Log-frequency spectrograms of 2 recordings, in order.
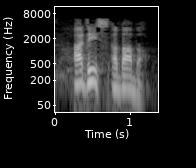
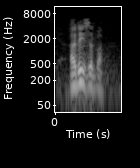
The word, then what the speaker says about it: Addis Ababa: Addis Ababa. Addis Ababa.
